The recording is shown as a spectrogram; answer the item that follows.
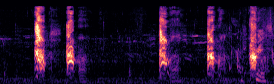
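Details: Yorkshire Terrier during a fishing outing barking in quick bursts, five sharp yaps in about four seconds, some paired closely, with faint voices between.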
